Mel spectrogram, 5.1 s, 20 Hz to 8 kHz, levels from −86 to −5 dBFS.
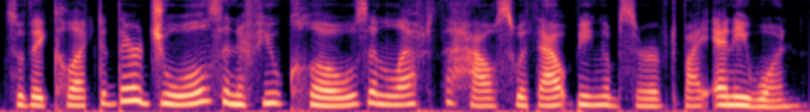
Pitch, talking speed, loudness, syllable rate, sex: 230 Hz, 215 wpm, -17 LUFS, 5.6 syllables/s, female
